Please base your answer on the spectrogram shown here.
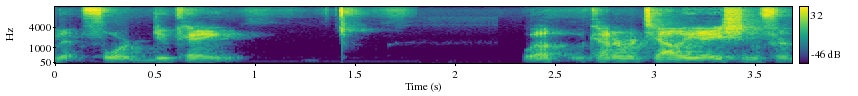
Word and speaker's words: Duquesne: call it fort duquesne that's not for just questioning it's called it's pronounced duquesne i guess you were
